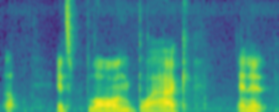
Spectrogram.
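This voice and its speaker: A man's voice: medium pitch, flat delivery, takes it slowly. Man reading fan fiction aloud, casually. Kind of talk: dramatic reading with casual riffing commentary.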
